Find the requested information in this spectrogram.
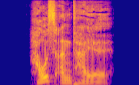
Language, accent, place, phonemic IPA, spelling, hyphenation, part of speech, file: German, Germany, Berlin, /ˈhaʊ̯sʔanˌtaɪ̯l/, Hausanteil, Haus‧an‧teil, noun, De-Hausanteil.ogg
- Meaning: houseshare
